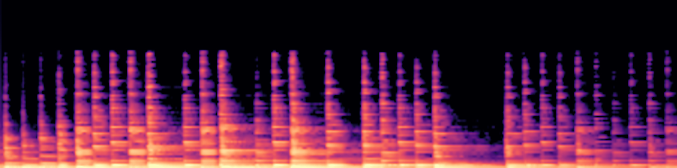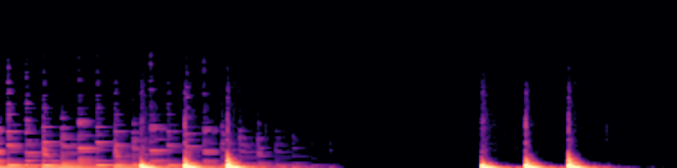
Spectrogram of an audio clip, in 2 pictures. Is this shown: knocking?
yes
